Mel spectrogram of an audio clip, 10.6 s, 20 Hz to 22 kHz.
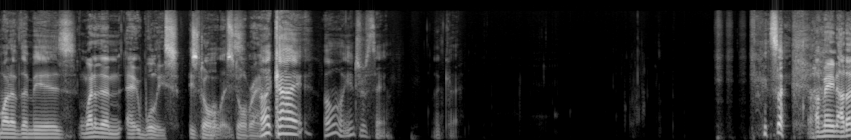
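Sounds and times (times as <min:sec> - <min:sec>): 
speech: 0:00.0 - 0:05.8, 0:09.5 - 0:10.6
wet squelching mouth sounds: 0:07.8 - 0:08.4.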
